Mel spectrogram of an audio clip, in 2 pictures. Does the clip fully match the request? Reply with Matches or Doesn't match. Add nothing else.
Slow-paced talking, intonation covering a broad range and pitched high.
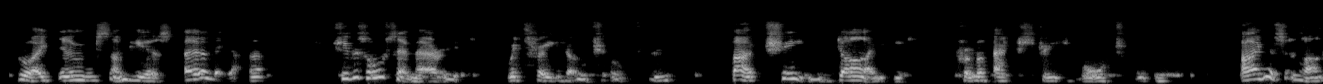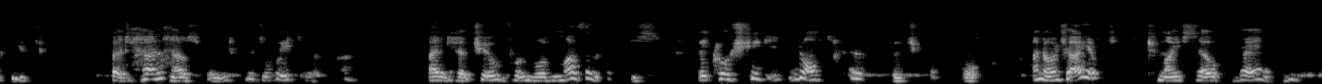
Matches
